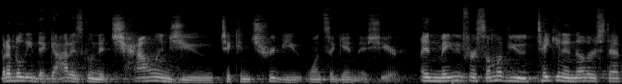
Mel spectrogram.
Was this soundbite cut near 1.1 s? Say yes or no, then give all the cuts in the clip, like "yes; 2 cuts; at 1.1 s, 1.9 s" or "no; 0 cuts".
no; 1 cut; at 4.2 s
